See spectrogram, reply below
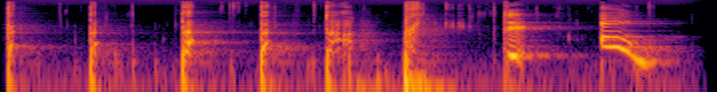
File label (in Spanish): ritmos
